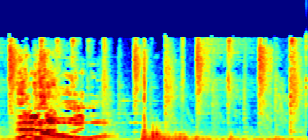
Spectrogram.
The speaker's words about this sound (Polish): Słuchając centrum dowodzenia, nic nie zapowiadało tej katastrofy. Inżynierowie nie dowierzali, gdy rakieta zamieniła się w kulę ognia.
